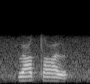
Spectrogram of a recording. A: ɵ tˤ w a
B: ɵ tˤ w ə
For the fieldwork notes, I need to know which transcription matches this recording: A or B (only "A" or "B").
B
